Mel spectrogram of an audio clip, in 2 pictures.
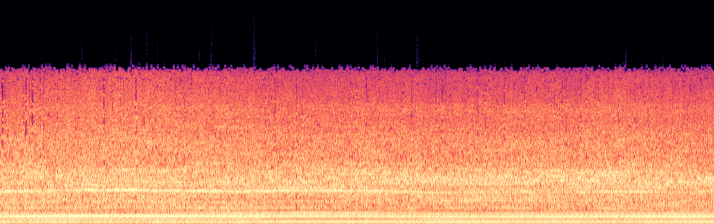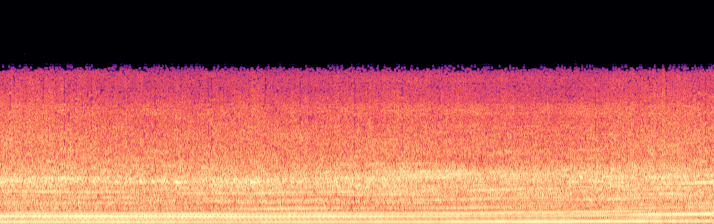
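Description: A band saw whines as it cuts through a log.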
